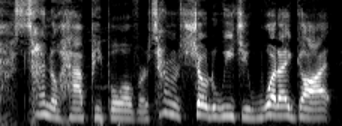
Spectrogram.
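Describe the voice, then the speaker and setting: A woman voicing an eager plumber hero who rambles excitedly to himself in a homemade plush toy skit. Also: fairly low pitch, normal speed, no echo, studio quality. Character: eager plumber hero, a grown man who loves snacks.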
